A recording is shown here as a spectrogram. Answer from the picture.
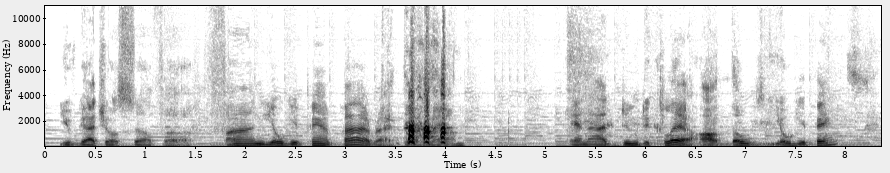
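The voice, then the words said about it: Put-on Southern American accent. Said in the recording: “Everything sounds better with bourbon and a Southern accent.”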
